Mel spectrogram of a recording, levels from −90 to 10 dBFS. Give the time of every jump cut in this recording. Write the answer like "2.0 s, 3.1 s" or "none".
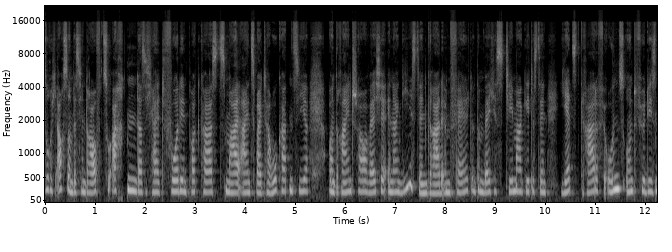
none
